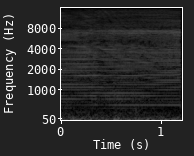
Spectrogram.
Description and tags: Front door buzzer
Opening the front door using a buzzer.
